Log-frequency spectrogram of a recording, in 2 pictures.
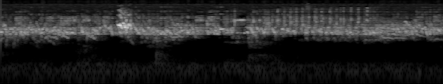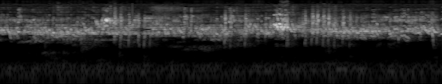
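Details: Happy budgerigars, called Australian birds, keep up an unbroken twittering chatter, many overlapping chirps and short squeaks, with a few louder sharp notes near the start and end over a steady low hum.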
